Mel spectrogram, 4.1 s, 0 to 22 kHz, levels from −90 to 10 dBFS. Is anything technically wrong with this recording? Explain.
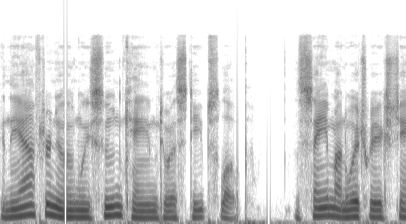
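Yes. The speech has two kinds of timing fault: silent holes at segment joins and one reordered stretch.

Gap between stream segments, at 0.63 to 0.67 s and 2.67 to 2.70 s: the time stamps of adjacent stream segments don't line up, so the player pads the difference with silence, about 32 ms and 34 ms. The holes are about 2 s apart, which fits 2-second segments. Each is a brief hard-edged dropout in the speech. No audio is missing, but the timing is stretched slightly at each join.

Chunks out of order, at 2.33 to 2.37 s: a 10 ms chunk was delivered or written late and plays three chunks after its proper position. All the material is present, but that 40 ms stretch is sequenced wrongly and has three abrupt joins. It sounds like a short jumbled blip in the speech.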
